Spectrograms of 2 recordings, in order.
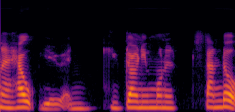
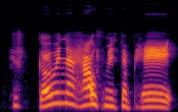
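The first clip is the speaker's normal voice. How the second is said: angry command; 9 dB louder than usual. Real, not acted. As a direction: order the stubborn cow inside. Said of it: "I'm getting angry at this cow".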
